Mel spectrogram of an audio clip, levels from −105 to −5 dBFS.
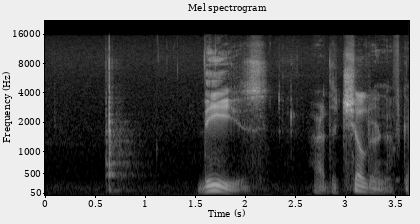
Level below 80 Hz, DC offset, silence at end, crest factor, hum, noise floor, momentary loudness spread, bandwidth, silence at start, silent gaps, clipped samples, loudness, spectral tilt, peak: -90 dBFS; under 0.1%; 0 s; 26 dB; none; -70 dBFS; 22 LU; 16 kHz; 0.6 s; none; under 0.1%; -39 LUFS; 0 dB/octave; -20 dBFS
